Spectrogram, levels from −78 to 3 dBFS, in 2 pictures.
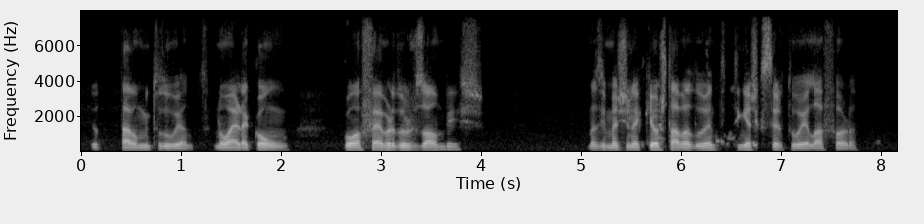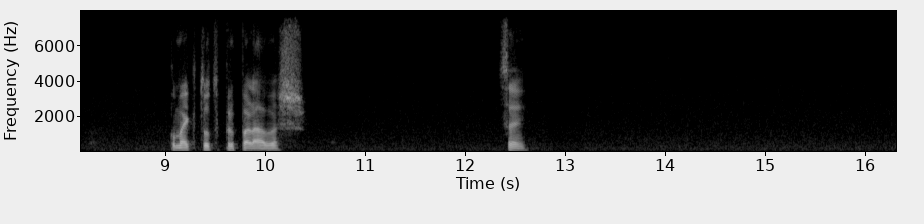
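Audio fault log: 5.61 to 5.87 s, 6.14 to 6.81 s and 7.96 to 8.02 s, echo leak: a loudspeaker-side echo canceller likely let its microphone pickup through, so a copy of the speech returns about 440 ms late, roughly 10 to 35 dB below it, loudest at 6.14 s and quietest at 7.96 s.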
